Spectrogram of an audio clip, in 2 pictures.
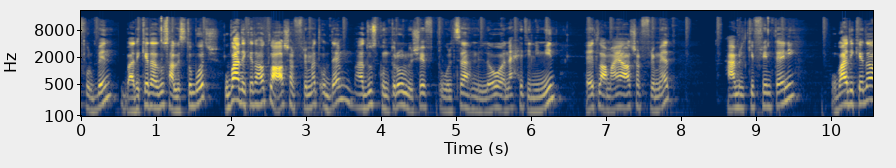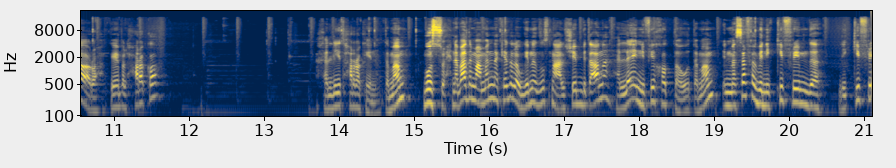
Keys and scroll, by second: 4.2 ctrl+shift+Right.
